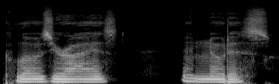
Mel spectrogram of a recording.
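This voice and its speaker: A man leading a guided meditation, speaking slowly and softly with long pauses between phrases. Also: mid-range voice, flat delivery, no room sound, clean studio sound. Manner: slow, soft-spoken, with long pauses.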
